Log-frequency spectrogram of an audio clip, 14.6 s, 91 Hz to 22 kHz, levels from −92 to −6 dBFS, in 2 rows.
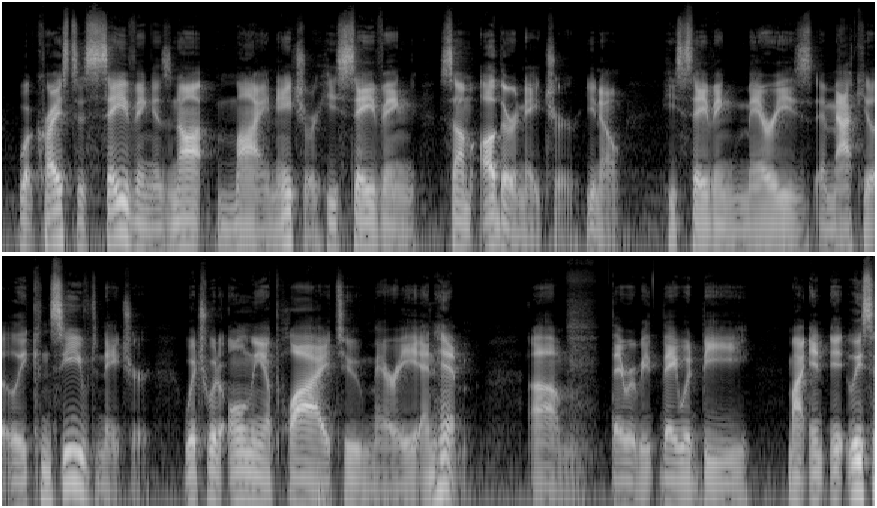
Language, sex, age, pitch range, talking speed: English, male, 30-49, 75-95 Hz, 165 wpm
